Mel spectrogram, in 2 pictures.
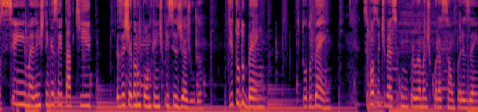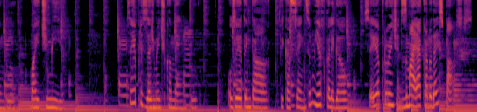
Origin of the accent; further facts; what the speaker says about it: Matão, São Paulo, Brazil; eu sou de Matão, uma cidade de 90 mil habitantes e é muito pacato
